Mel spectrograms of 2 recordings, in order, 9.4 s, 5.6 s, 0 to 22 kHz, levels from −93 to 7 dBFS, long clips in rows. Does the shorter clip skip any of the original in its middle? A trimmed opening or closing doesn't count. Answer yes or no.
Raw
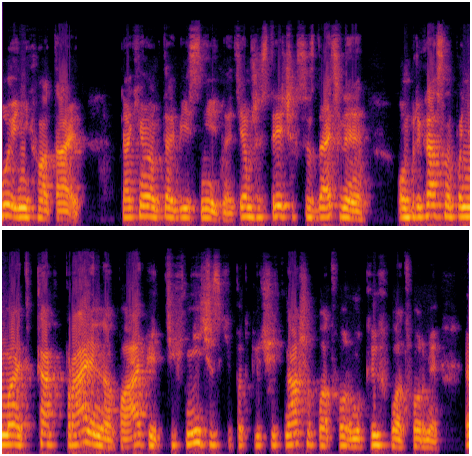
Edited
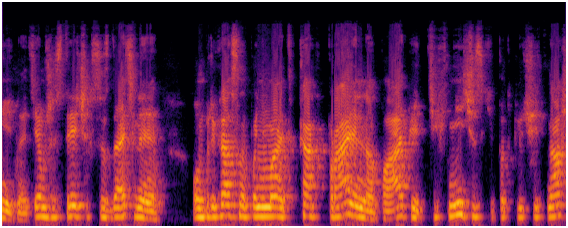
no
